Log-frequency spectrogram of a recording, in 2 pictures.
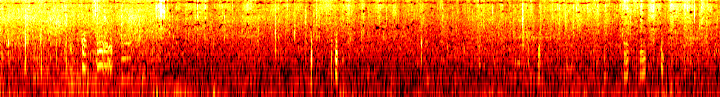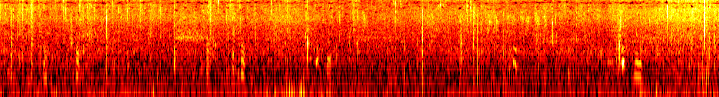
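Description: Chickens cluck.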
